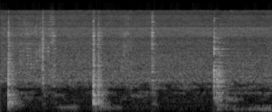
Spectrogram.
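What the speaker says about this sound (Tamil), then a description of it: "இப்போது முள்ளங்கியை நல்லா வதக்கிக்கலாம்." Radish and tomato sautéed in oil in a kadai, with about five sharp spatula scrapes spaced irregularly over a soft, steady sizzle, close and clear with no talking.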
